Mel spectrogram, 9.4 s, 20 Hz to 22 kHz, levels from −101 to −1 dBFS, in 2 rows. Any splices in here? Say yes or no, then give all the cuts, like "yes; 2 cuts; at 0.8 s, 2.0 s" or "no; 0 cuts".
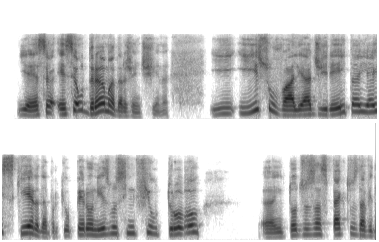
no; 0 cuts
